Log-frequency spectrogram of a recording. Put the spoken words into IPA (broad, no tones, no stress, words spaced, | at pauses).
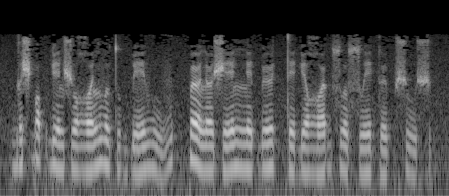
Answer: ɡəʃɠɔpɠelʃu ʁʷəlvətʷəɡ ɓevuv | pœlœ ʃelːe ɓøtːeɠe ʁʷœɡsʷœ sʷe køpʃuʃ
